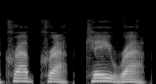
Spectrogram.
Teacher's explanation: ครับ (khrap, [kʰráp], with a high tone) when the speaker is male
